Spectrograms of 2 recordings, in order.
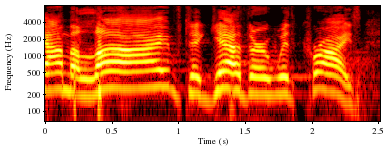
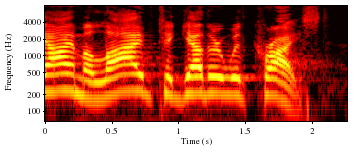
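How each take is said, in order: First: Louder declaration. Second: Said in the usual way. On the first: Shown as a demonstration.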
